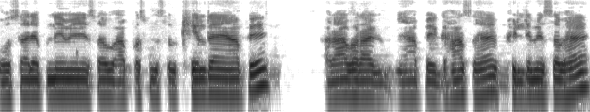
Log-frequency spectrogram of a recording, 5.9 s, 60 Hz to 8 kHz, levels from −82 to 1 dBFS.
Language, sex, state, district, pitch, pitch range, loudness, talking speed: Hindi, male, Bihar, Samastipur, 125 Hz, 120-130 Hz, -17 LUFS, 225 wpm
